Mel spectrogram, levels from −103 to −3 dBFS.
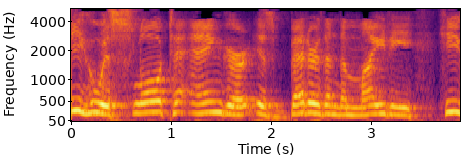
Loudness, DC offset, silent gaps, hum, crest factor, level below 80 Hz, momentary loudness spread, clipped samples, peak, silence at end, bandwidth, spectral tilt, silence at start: -17 LUFS; under 0.1%; none; none; 16 dB; -44 dBFS; 7 LU; under 0.1%; 0 dBFS; 0 s; 5.4 kHz; -7 dB/octave; 0 s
